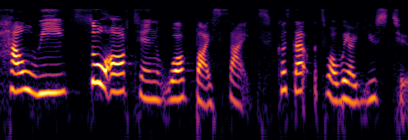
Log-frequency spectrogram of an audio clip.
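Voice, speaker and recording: At a moderate pace, a woman speaks with a Korean accent. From South Korea. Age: 20s. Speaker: pastor. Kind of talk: sermon. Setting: live audience at worship service. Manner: animated.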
